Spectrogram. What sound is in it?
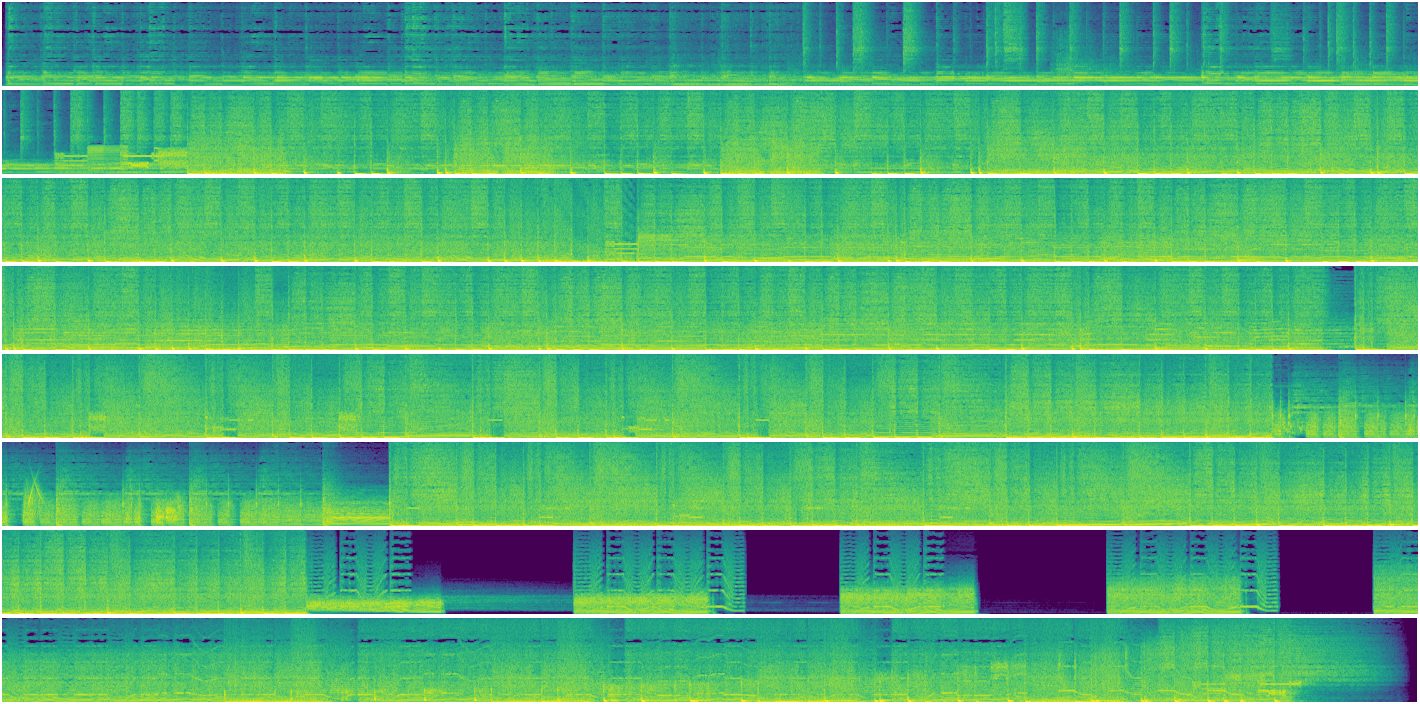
cyberpunk metal
Heavy metal inspired music part of a series of concept track series called "bad sector"
synth, dialup, game, sci-fi, modem, intense, metal, futuristic, sitar, heavy, cyberpunk, electronic, digital, noise, music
